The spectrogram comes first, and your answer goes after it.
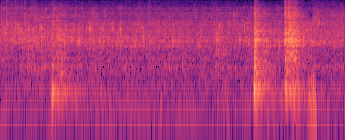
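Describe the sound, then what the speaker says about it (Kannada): Onions fry over a high flame with a soft, continuous sizzle. A few sharper crackles and scrapes, likely stirring, break through near the end. The sound is fairly quiet and close, with no talking. "ಹೈ ಫ್ಲೇಮಲ್ಲೇ ಇದನ್ನು ನೀಟಾಗಿ ಫ್ರೈ ಮಾಡ್ಕೊಳ್ಳಿ"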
